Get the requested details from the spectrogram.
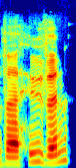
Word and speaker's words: Verhoeven: Not in a normal erotic thriller, you know, coming from Paul Verhoeven.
